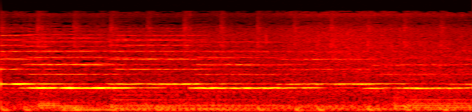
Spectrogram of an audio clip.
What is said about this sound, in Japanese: ピーポーピーポーなってますけどちょっと待ってくださいね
